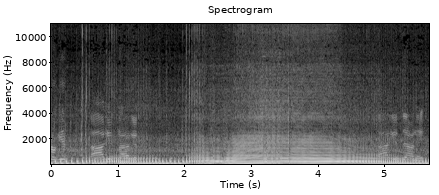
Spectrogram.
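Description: A Honda CRF150L motorcycle with a remapped ECU revs up loudly and close, its engine rising and falling in pitch, while someone talks over it.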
